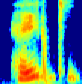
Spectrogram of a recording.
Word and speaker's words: hate: This pattern has a silent E at the end that makes the vowel before it says its name, turning into a long vowel sound.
